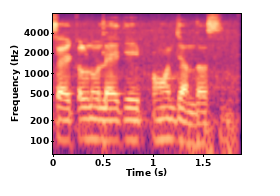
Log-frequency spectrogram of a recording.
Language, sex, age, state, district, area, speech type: Punjabi, male, 30-45, Punjab, Mansa, urban, spontaneous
